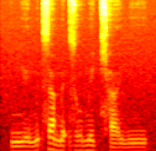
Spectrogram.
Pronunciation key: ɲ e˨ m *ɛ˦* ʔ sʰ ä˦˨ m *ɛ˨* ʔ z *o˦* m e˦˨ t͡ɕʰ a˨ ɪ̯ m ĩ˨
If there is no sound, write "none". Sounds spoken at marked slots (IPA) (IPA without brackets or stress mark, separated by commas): ɪ˦, ɛ˦, o˦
